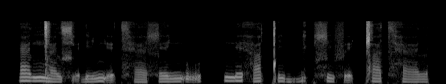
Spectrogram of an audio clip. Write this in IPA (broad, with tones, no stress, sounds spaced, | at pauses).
æ˦ l ŋ͡ǀ æ˨ l ɕ ḛ˨ ɗ i˦ ɲ ḛ˨ t͡sʰ æ˨ ɬ e˦ ɲ ṵ˦ | ŋ e˦˨ h a˦ ǃ i˨ b ɡ͡b i˦ k ɬ i˨ f ḛ˨˦ ǁ a˦ t͡sʰ æ˦ l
